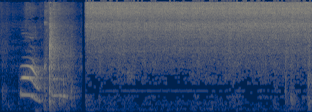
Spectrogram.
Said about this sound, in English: so you just run water on the inside of it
